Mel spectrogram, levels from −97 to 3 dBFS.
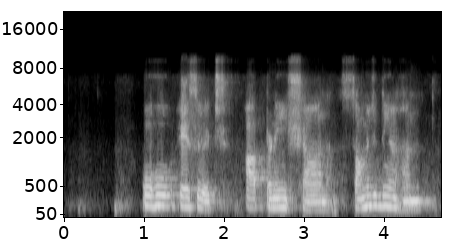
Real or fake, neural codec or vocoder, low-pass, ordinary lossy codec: real; none; 7.2 kHz; Opus, 16 kbps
